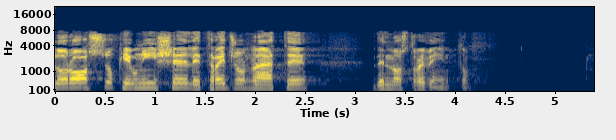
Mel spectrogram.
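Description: An elderly man speaks calmly through a microphone in a large hall.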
